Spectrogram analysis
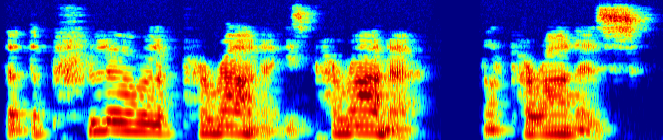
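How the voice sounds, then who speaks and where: A man voicing a calm, practical, knowledgeable young girl in a storybook, speaking in a measured, precise way. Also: mid-range voice, highs cut off, pitched above the performer's own voice. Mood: calm, reasoning.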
